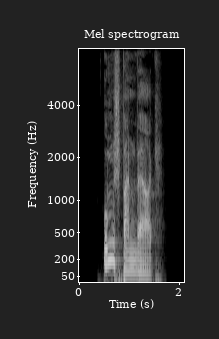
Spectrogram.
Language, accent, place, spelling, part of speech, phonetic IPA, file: German, Germany, Berlin, Umspannwerk, noun, [ˈʊmʃpanˌvɛʁk], De-Umspannwerk.ogg
- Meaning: transformer substation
